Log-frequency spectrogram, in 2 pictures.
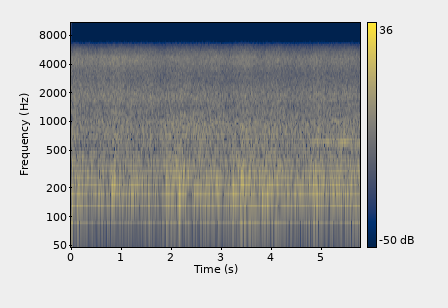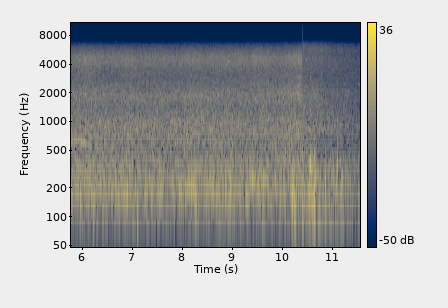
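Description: Passenger coaches of an express train running past at high speed: a steady noise of wheels on rail and rushing air. The noise falls away near the end as the last coaches pass.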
